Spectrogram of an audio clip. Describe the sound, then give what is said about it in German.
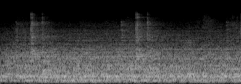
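Bombe codebreaking machine at Bletchley Park running, its many rollers turning: a steady, dense mechanical whir with occasional faint ticks on top. “Eine gewaltige elektrische Maschine türmt sich in einer weiteren Baracke deckenhoch auf. Sie besteht aus zig Walzen, die sich jetzt drehen, und elektronischen Verbindungen. Dieses Gerät hieß die Bombe und wurde in Bletchley Park”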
